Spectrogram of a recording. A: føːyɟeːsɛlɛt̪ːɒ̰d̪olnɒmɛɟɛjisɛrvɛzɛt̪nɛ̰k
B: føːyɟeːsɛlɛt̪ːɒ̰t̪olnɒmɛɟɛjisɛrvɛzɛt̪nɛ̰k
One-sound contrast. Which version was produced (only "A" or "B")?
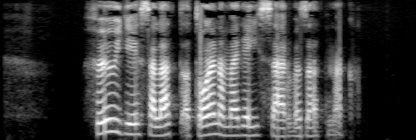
B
